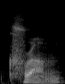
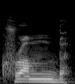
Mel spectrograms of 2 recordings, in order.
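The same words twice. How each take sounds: First: The word ends on M with no B sound. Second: The word ends with an audible B sound. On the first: The speaker calls it right. "Notice here that the B is not pronounced" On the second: The speaker calls it wrong. "It is not crumb"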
